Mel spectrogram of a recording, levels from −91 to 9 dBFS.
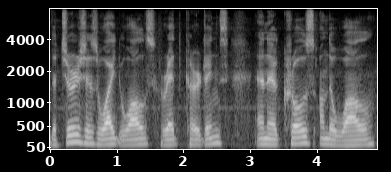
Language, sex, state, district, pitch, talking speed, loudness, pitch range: English, male, Nagaland, Kohima, 115 Hz, 160 wpm, -17 LUFS, 105-125 Hz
